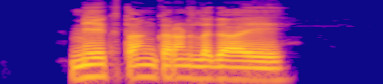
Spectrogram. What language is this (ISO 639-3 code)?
xhe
